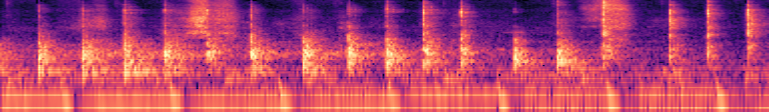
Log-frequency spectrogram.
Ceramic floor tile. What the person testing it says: this is hollow. You can make some noise different. These are the hollow tiles.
